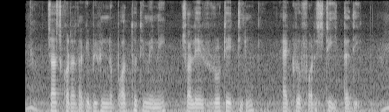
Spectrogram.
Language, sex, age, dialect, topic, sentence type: Bengali, male, 18-24, Standard Colloquial, agriculture, statement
